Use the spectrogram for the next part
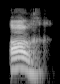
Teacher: غین کی آواز جب ساکن ہو، اس کی آواز کو ہمیں ریباؤنڈ نہیں کرنا، روکنا ہے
